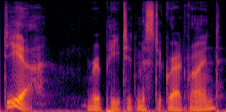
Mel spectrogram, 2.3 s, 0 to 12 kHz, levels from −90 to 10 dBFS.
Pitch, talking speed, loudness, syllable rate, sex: 90 Hz, 105 wpm, -22 LUFS, 3.7 syllables/s, male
